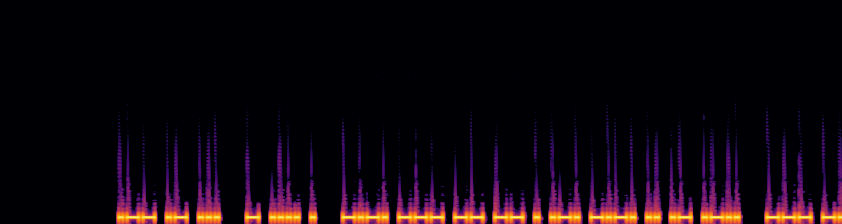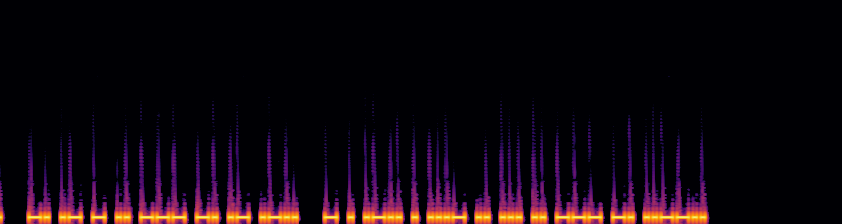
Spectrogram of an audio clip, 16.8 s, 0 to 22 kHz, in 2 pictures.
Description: Morse code, heard as a keyed tone, about 30 wpm, 700 Hz. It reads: WAS THE COMMERCIAL ON NATIONAL TELEVISION?
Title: Sentences from Top 1000 Words - Review Part 5 - 30wpm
